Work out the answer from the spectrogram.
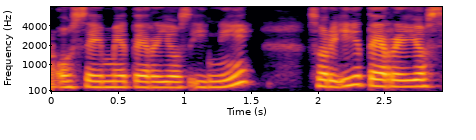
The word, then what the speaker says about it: TR-YÖS: teros ini sori ini T reos Ya ini kalau bahasa Turki t bacanya t r itu bacanya re makanya Dar Tadi aku bilang t reos ya jadi ujian OC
